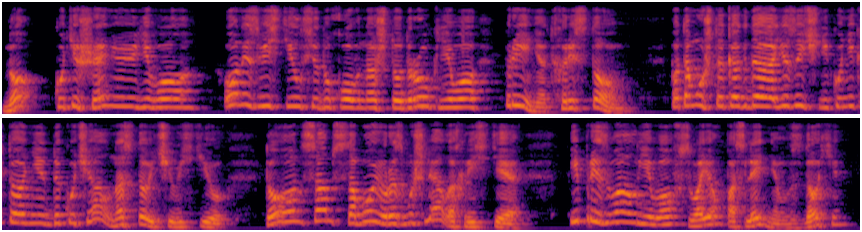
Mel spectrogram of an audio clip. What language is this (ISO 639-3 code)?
rus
